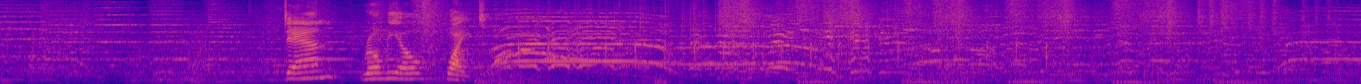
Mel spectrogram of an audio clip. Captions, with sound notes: Dan Romeo-White. (audience cheers) (ceremonial music)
